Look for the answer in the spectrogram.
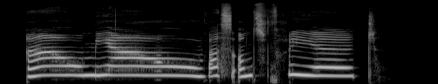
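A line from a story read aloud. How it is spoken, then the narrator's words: Sudden cry from corner. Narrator (German): schrie's plötzlich aus einer Ecke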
